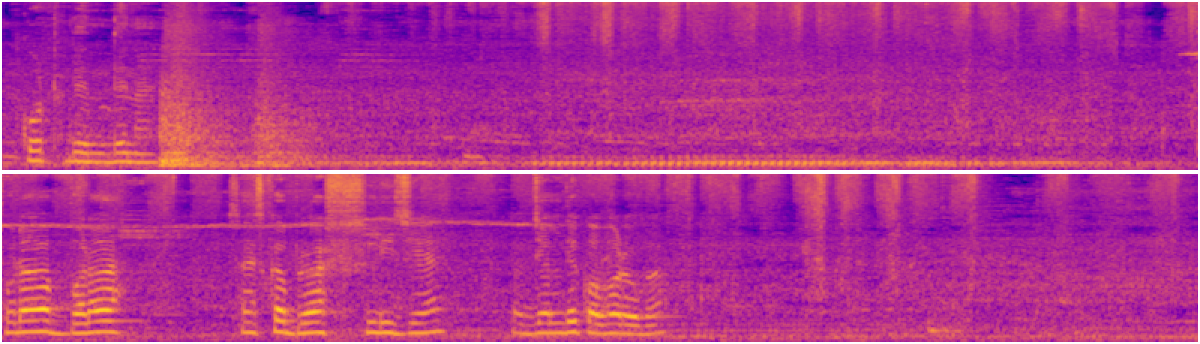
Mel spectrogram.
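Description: A cloth rubs against a smooth board.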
